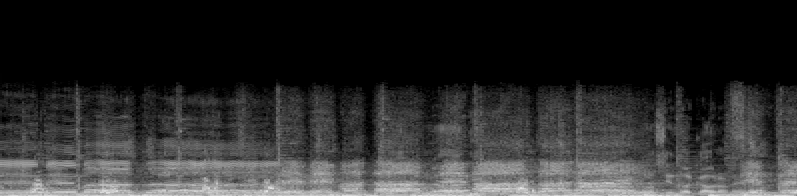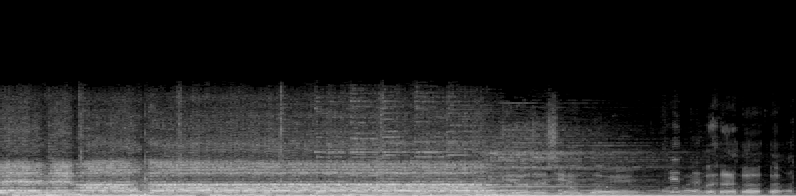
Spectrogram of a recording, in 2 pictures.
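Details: Loud choral music with chanting voices plays throughout, fading toward the end.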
